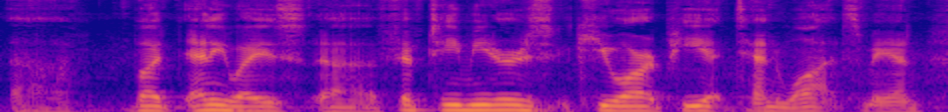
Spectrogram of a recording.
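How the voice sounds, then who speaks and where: A man with a hoarse, sick voice, casually chatting about his ham radio setup at night. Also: medium pitch, measured pace. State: hoarse, losing his voice from illness. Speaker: ham radio video host. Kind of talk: casual vlog narration with radio contacts. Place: home radio shack at night.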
